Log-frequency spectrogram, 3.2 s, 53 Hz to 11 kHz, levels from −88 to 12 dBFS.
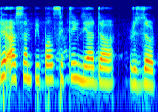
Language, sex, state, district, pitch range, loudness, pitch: English, female, Arunachal Pradesh, Lower Dibang Valley, 210-260 Hz, -17 LUFS, 250 Hz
